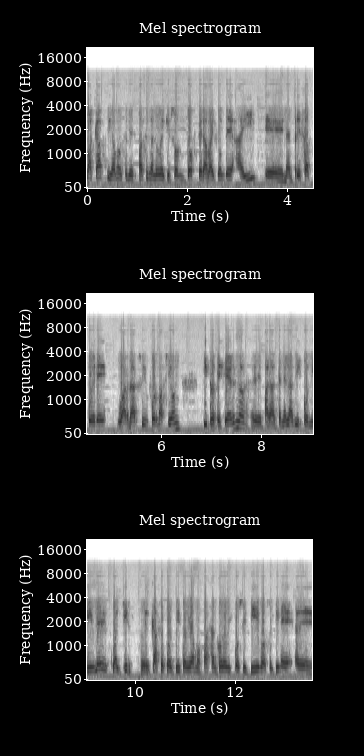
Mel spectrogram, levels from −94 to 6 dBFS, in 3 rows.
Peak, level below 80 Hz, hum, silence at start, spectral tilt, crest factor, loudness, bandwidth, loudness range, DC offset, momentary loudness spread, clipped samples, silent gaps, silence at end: -8 dBFS; -50 dBFS; none; 0 s; -4.5 dB/octave; 12 dB; -21 LUFS; 12 kHz; 1 LU; under 0.1%; 4 LU; under 0.1%; none; 0 s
